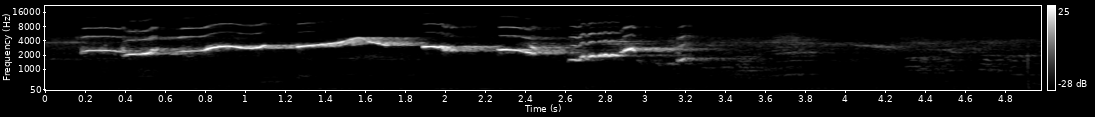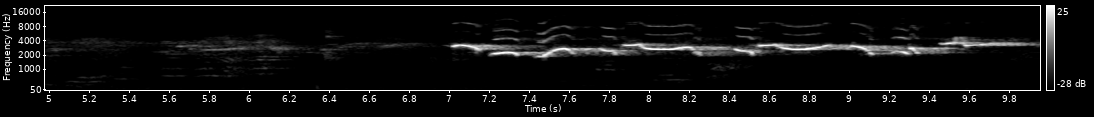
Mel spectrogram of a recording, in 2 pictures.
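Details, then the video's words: Oriental magpie-robin singing to encourage other birds to sing; two bursts of rich whistled phrases with upward and downward slurs, separated by about four seconds of near silence. "PANCINGAN SUARA BURUNG KACER"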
